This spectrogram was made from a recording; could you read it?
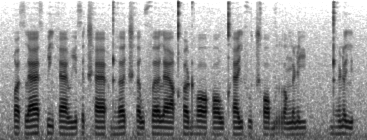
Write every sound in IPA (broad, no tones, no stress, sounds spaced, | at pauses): qʷ əː θ l æː θ p i lʲ h æː β i θ ə t͡ʃʰ æː f ɖʱ ɜ t͡ʃʰ ɜ w f ɜ l æː qʰ u ɖʱ ɔː h ɔː w kʰ æ lʲ f u t͡ʃʰ ɔ b u r ɔ ŋ ə ɳ i | ɖʱ ə ɳ ə lʲ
